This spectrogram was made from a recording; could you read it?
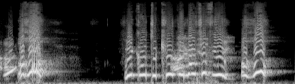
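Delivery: shrill, squeaky, very high little gnome voice. Voicing the gnome character in the group's game: squeaky gnome voice. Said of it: "the gnome has a nice squeaky voice".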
